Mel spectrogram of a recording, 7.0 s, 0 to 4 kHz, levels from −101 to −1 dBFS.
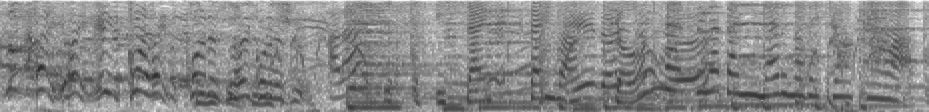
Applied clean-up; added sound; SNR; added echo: none; Zipper (clothing); 20 dB; none.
